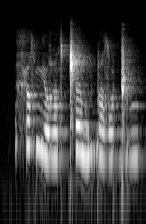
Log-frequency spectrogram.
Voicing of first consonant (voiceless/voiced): voiceless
